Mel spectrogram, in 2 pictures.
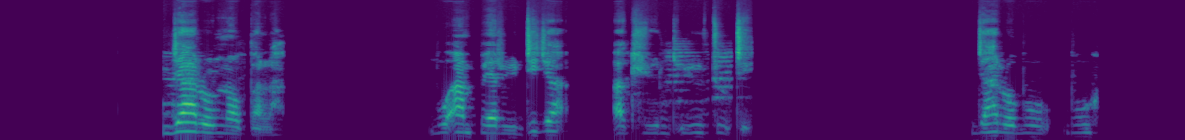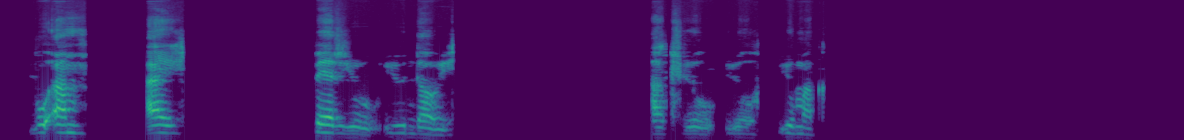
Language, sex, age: Wolof, female, 36-49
